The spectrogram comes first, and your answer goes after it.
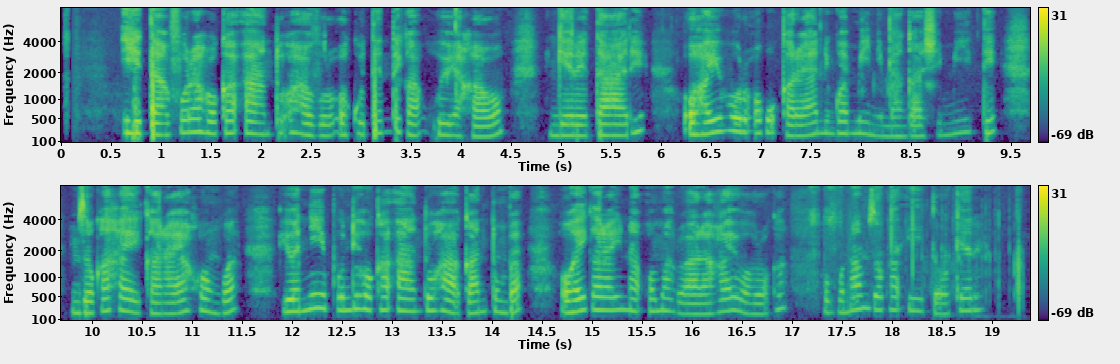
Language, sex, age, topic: Oshiwambo, female, 25-35, finance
